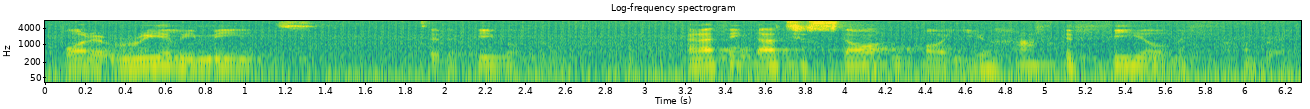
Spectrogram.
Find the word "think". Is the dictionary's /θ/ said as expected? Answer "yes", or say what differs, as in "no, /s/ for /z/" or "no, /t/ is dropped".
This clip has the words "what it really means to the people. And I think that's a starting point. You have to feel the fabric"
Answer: yes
